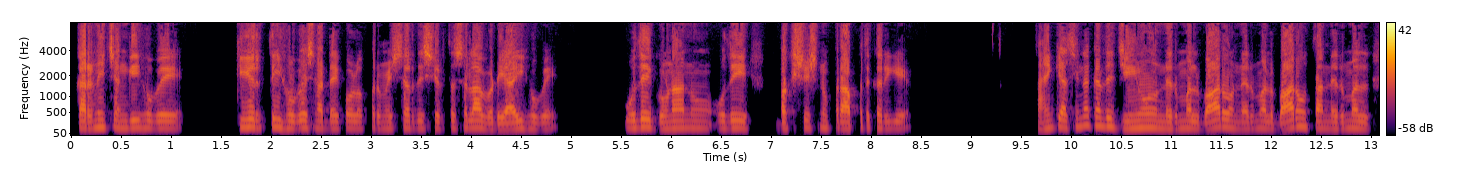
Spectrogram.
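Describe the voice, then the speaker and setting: A man with a Punjabi accent preaching a Sikh sermon, chanting scripture lines slowly and repeating short phrases for emphasis. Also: mid-range voice, darkish tone, dry recording, low-quality recording.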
